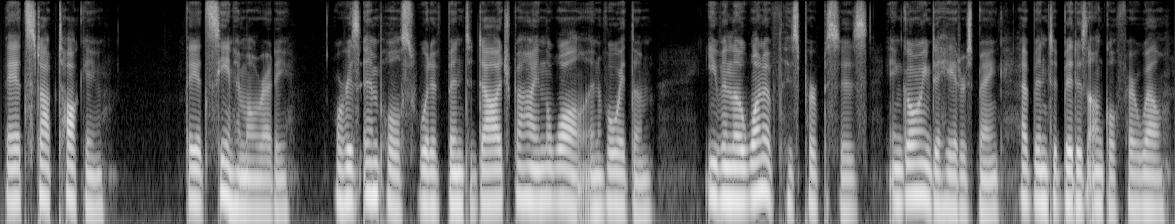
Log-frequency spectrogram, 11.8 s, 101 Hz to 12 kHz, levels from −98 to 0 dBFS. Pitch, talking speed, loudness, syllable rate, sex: 155 Hz, 205 wpm, -18 LUFS, 5.9 syllables/s, female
